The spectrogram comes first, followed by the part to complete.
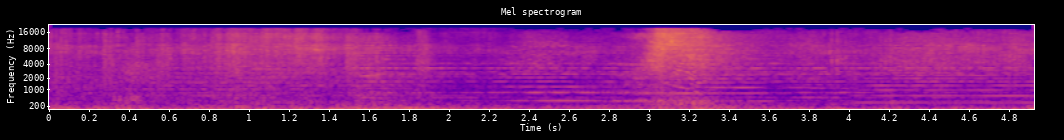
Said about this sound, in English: Hear the rumbling, the cracking. Mm-hmm. That's as the kind of the volcanic crack opens up.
